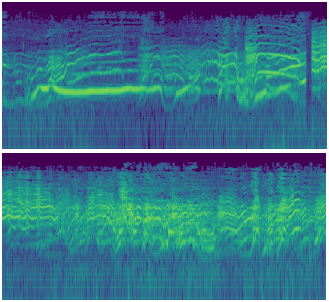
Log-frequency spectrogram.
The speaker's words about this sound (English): And then you start hearing these noises. And you hear them right outside as well. These were like, these coyotes were right outside the hut.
